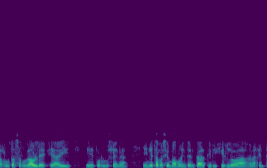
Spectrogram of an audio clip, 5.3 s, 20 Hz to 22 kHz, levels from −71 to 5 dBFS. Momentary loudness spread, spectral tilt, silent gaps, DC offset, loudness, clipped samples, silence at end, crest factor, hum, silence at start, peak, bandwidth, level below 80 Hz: 13 LU; -9 dB/octave; none; under 0.1%; -28 LUFS; under 0.1%; 0.05 s; 20 dB; none; 0 s; -8 dBFS; 4.9 kHz; under -90 dBFS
